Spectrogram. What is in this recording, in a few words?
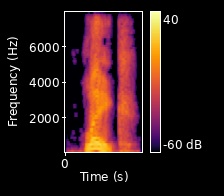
"lake", en GB; gcompris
